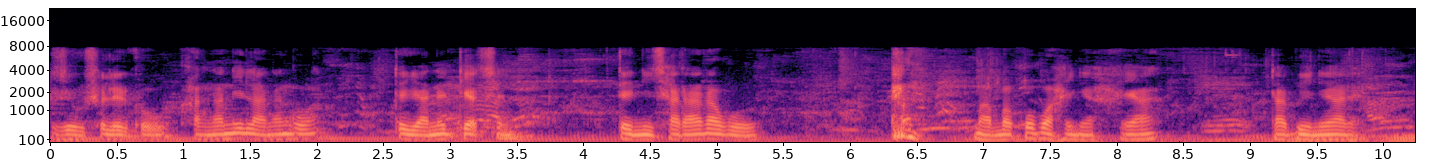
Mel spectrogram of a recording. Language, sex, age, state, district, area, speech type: Bodo, male, 60+, Assam, Chirang, rural, spontaneous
